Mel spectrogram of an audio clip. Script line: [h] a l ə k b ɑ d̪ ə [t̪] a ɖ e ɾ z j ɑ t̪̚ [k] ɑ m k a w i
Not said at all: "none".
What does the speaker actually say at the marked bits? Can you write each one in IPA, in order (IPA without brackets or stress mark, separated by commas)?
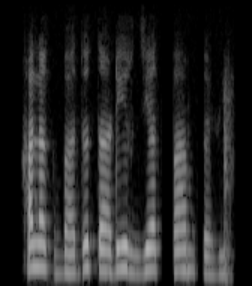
x, t̪, p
